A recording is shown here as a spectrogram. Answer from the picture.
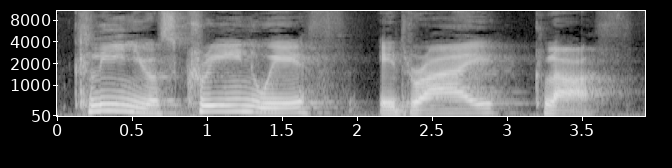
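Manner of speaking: very slow, each word laid out for learners; slow model sentence. Shown as a demonstration. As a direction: Clean your screen with a dry cloth, spoken slowly for repeating. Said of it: "teacher models the sentence". (phrase modèle dite très lentement)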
